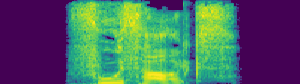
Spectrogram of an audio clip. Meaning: genitive singular of Futhark
- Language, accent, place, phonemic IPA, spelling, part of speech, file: German, Germany, Berlin, /ˈfuːθaʁks/, Futharks, noun, De-Futharks.ogg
